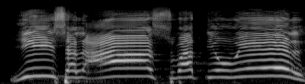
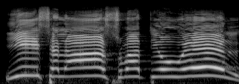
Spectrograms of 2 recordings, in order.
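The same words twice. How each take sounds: First: Loud, high, slow proclamation; preacher declaring the promise; preaching. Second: Very loud, high, slow shout; preacher shouting the verse; preaching at full force. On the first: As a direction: declare it slowly. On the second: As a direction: shout the promise. Repeated louder. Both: Acted.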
